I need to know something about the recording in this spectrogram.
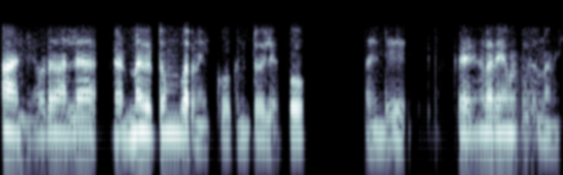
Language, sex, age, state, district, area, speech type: Malayalam, male, 45-60, Kerala, Palakkad, rural, conversation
